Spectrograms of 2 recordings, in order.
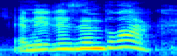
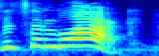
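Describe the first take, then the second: First: Said in the usual way. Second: High, loud mock amazement; sarcastic. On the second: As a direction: sneer it out in fake wonder. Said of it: "Imagine that, you guys".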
